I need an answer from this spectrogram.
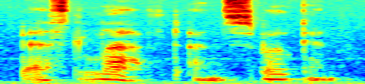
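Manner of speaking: hushed, breathy whisper of dread; unvoiced spooky hush. A narrator's reading. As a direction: breathe it like a secret.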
